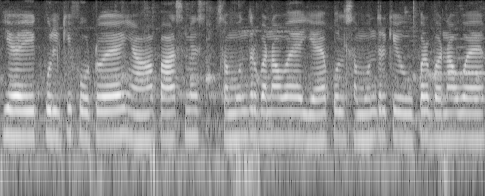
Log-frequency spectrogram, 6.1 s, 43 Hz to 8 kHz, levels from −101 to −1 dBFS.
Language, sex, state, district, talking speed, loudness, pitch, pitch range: Hindi, female, Rajasthan, Bikaner, 205 wpm, -17 LUFS, 200 Hz, 195-210 Hz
